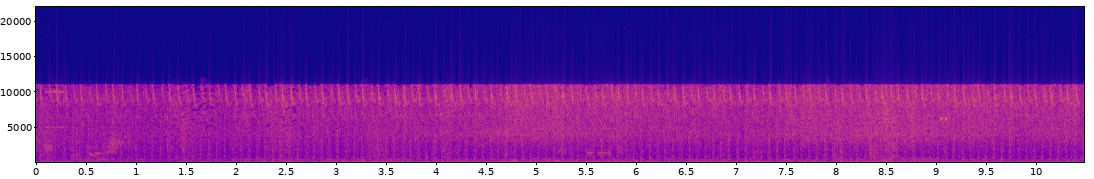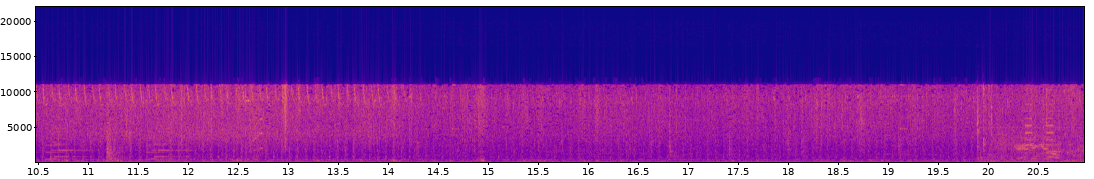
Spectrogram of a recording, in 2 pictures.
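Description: Steady, loud rotor roar of a helicopter hovering near a landing zone in Metal Gear Solid V, a dense continuous wash with radio-style voices over it.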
